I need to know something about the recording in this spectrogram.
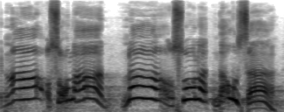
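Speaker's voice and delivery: put-on high, shouted nagging at a child; shrill-free mock shout of an exasperated parent; mock parent yelling. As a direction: bark the order to pray, then wave it off.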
